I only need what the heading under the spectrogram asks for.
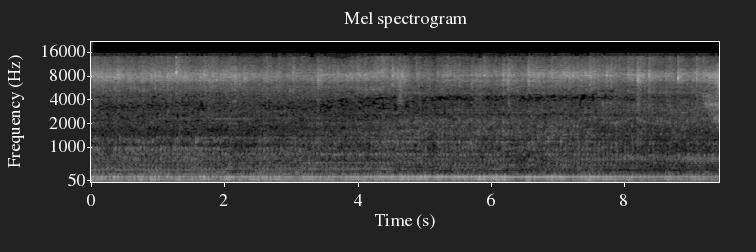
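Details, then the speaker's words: Car after T-ReX ignition coils, cat gutted with replaced cat gaskets, intake leak still present and check engine light on: steady deep exhaust drone at constant speed, even beat, no misfire; runs smooth, quieter than before. "But she sounds good. You guys can probably tell it sounds a little bit better than it used to. I replaced the gaskets on the cat, so it's a little bit quieter."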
